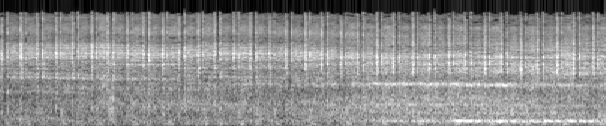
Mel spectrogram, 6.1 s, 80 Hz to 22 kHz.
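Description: Shop-built single-cylinder vertical steam engine, 3-inch bore and 3-inch stroke, running steadily under steam with a rapid, even beat while it belt-drives an automotive alternator. A steady tone and low hum join about halfway through.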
